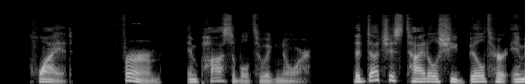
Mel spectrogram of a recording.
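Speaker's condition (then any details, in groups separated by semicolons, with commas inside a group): No condition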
